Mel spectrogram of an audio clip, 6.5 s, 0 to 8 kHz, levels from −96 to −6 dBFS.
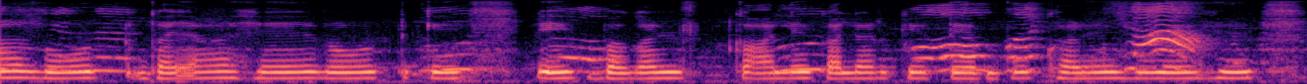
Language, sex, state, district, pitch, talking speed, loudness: Hindi, female, Maharashtra, Dhule, 215 Hz, 140 wpm, -27 LUFS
